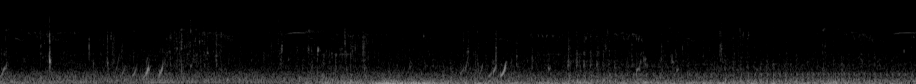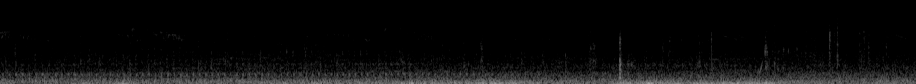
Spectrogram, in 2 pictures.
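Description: Steady low outdoor rumble from the water around a floating bamboo platform, with faint bird chirps now and then and a few light taps as fish are laid out on a bamboo drying mat.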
